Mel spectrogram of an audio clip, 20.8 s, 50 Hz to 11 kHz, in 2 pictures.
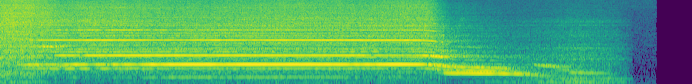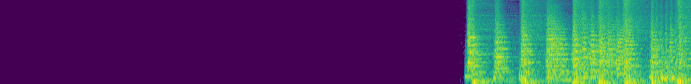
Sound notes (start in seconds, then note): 0.8 whistle blowing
